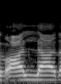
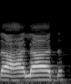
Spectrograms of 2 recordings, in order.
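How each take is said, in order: First: "आह्लाद" as aal-laad, ल doubled; ह dropped back. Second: "आह्लाद" as aah-laad, ह audible; ह before ल. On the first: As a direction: glide straight into ल in "आह्लाद". ("आह्लाद" को आल्लाद जैसा बोलें) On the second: ("आह्लाद" में ह पहले, फिर ल) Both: Shown as a demonstration. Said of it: "वो आगे पीछे होते".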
